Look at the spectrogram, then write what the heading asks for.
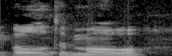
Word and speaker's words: Voldemort: added the tea but the original audiobooks is to have the silent T so yes I've been swelling up on that you Voldemort or Rivaldo Morgul lot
